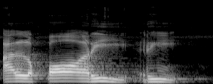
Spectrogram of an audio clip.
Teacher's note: maka ra al-qari dalam keadaan muraqqaqah karena dia kasrah, al-qari ri, tidak mufakhamah.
